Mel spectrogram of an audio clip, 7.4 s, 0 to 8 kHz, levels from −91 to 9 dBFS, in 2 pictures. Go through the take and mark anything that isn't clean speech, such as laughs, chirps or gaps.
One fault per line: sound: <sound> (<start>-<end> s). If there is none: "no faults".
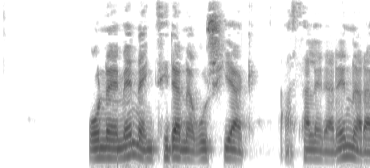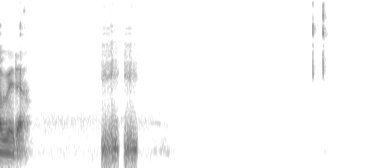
sound: laugh (4.7-5.1 s)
